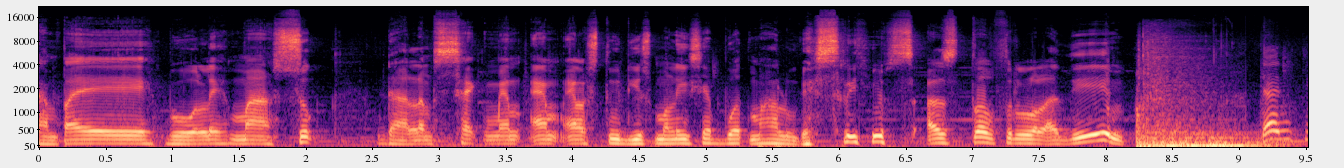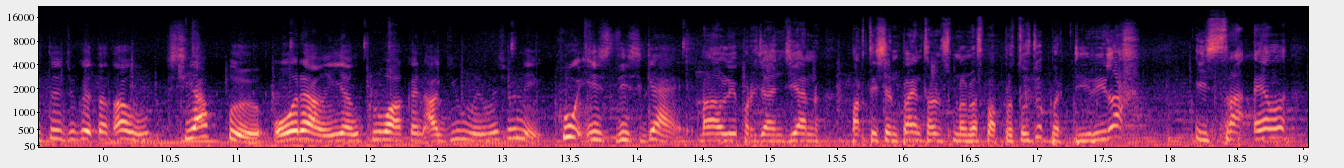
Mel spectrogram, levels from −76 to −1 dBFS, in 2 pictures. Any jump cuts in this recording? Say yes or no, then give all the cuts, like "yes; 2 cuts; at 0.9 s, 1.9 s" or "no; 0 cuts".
yes; 1 cut; at 9.0 s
